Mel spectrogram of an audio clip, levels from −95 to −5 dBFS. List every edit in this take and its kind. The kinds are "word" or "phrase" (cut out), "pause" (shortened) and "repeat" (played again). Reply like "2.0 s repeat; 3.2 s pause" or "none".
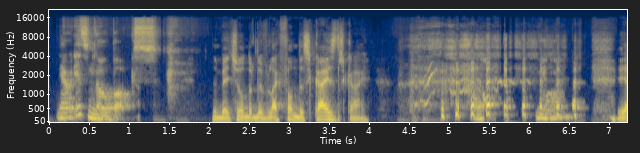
3.6 s phrase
